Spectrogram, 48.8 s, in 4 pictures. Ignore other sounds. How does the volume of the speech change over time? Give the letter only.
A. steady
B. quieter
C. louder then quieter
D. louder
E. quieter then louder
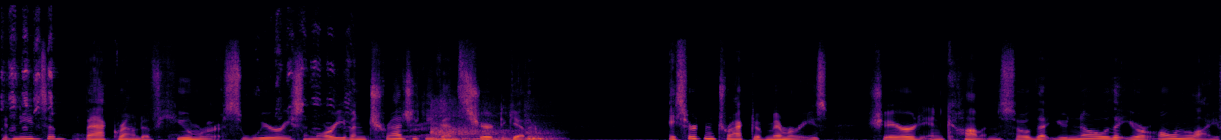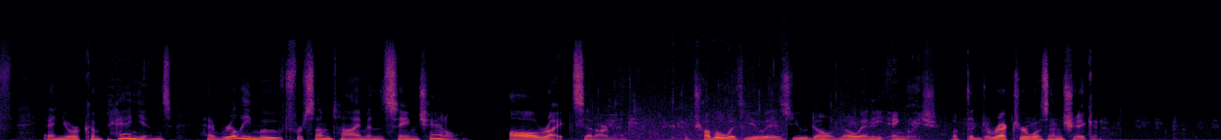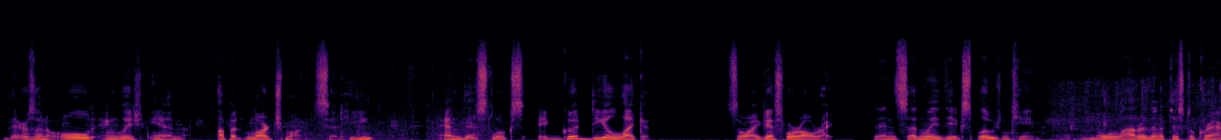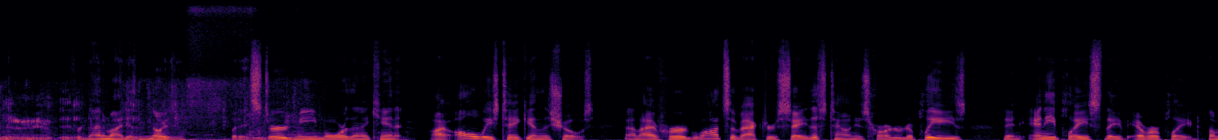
A.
